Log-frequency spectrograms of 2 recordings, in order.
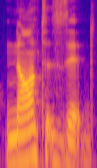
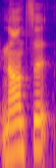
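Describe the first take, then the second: First: The T sound in the middle is clear. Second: The T sound in the middle is dropped. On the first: "does not. I don't know how much I'm supposed to emphasize that first T" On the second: "that rolls off the tongue pretty well"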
